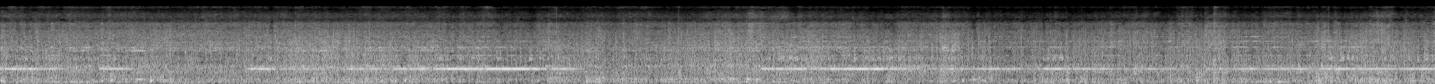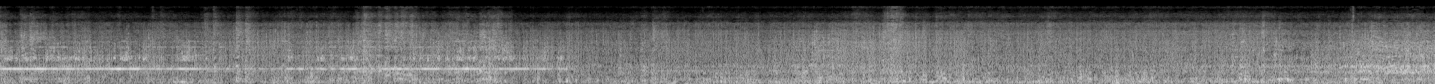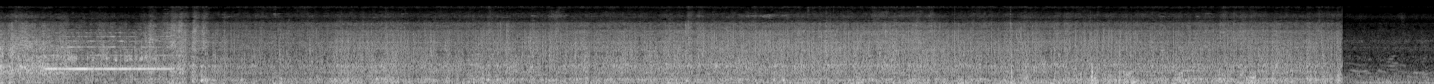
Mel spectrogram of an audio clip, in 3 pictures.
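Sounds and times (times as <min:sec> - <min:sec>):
train horn: 0:00.0 - 0:06.1, 0:07.3 - 0:20.5, 0:27.5 - 0:30.8
train wheel and track noise: 0:00.0 - 0:43.0.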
